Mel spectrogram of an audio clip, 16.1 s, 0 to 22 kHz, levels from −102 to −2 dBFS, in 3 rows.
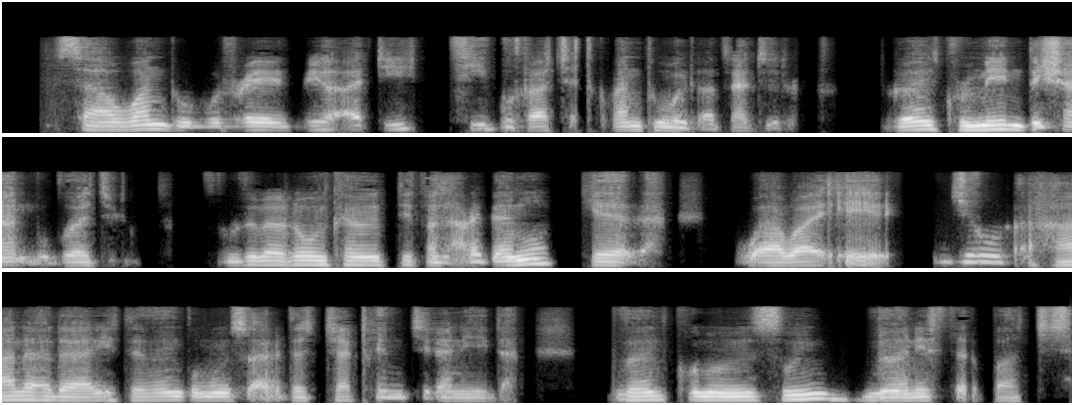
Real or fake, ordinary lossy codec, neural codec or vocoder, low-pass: fake; MP3, 48 kbps; codec, 16 kHz, 0.5 kbps, X-Codec, HuBERT features, trained on balanced general audio; 7.2 kHz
